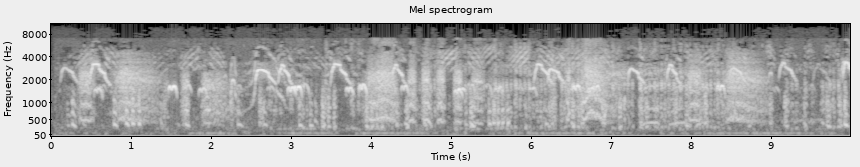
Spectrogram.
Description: FISCHIONE CODO

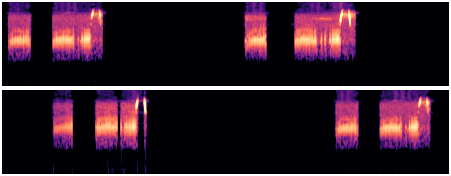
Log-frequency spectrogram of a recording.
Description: beccaccia, birdsound

